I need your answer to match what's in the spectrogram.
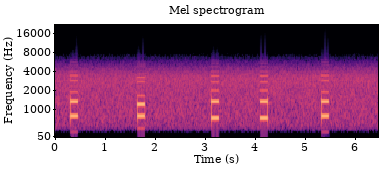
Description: DTMF, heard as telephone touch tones, dialled by hand, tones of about 150 ms. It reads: 5 4 2 2 5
